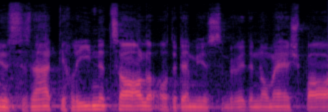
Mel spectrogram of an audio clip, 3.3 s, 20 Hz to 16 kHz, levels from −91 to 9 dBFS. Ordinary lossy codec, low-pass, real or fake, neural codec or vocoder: MP3, 96 kbps; 14.4 kHz; real; none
